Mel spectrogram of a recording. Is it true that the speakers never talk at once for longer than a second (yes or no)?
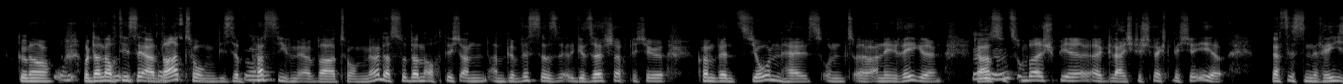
no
